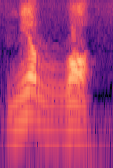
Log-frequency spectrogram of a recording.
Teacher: لم تبقى لا النون، يعني لا الجزء اللساني من النون ولا الغنة · Term: الإدغام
